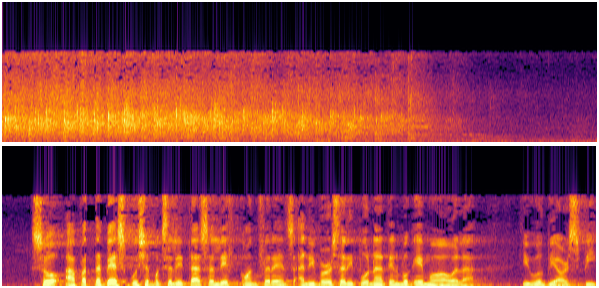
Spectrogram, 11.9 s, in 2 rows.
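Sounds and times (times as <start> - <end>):
audience applause for the Lord at a church anniversary conference: 0.0 - 4.7
speech: 6.3 - 11.8.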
